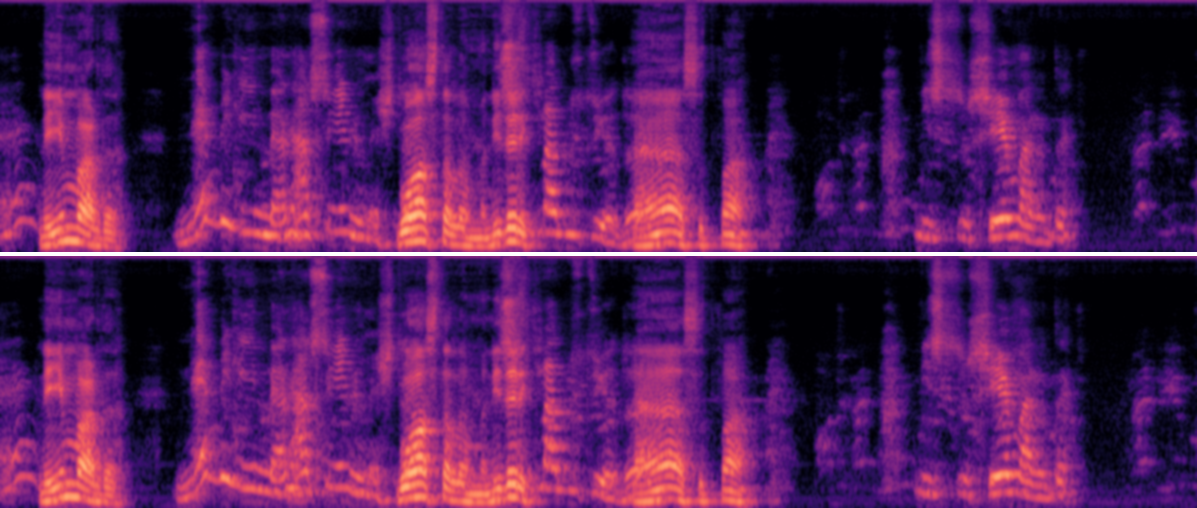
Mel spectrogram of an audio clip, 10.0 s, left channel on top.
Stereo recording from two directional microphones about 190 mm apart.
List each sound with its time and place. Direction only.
0.3 s a man's voice: 20° left (ahead or behind)
1.5 s a woman's voice: 5° right (ahead or behind)
3.3 s a man's voice: 20° left (ahead or behind)
4.4 s speech: centre (ahead or behind)
5.3 s a man's voice: 20° left (ahead or behind)
7.3 s speech: 5° right (ahead or behind)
